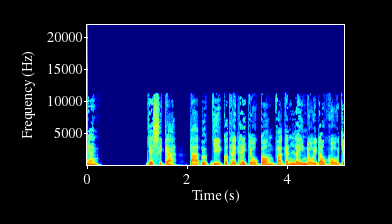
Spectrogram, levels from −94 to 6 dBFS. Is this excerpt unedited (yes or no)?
no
